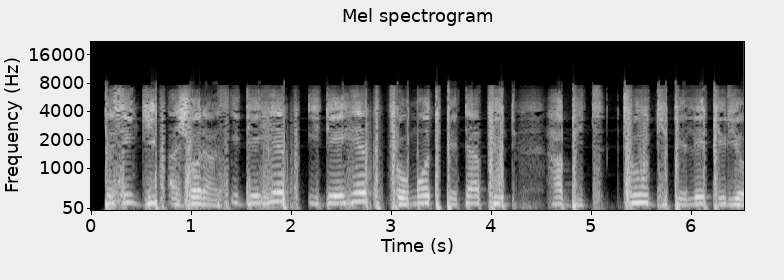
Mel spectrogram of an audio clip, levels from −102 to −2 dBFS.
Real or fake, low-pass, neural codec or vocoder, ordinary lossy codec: real; 19.8 kHz; none; AAC, 24 kbps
